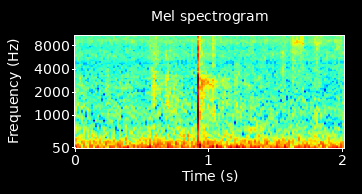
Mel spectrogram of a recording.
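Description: Quiet room tone with a single short, sharp click a little under halfway through.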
